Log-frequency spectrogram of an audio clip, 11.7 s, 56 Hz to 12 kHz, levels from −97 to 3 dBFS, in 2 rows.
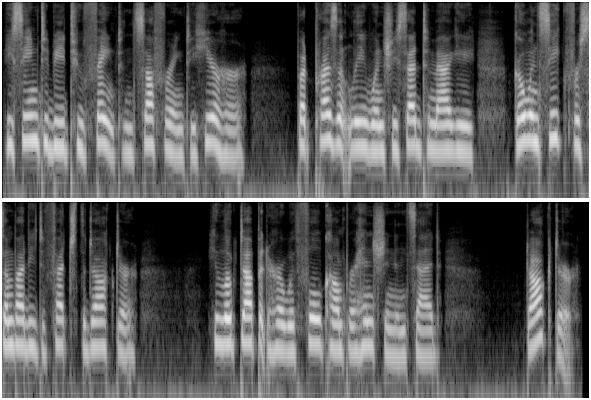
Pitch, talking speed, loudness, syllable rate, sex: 220 Hz, 195 wpm, -19 LUFS, 5.7 syllables/s, female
